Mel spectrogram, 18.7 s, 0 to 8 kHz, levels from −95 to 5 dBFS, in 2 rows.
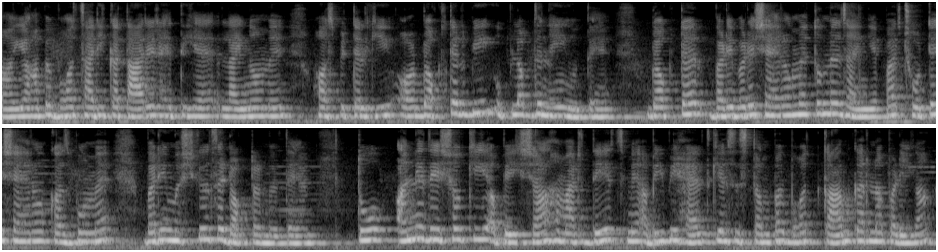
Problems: constant background noise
